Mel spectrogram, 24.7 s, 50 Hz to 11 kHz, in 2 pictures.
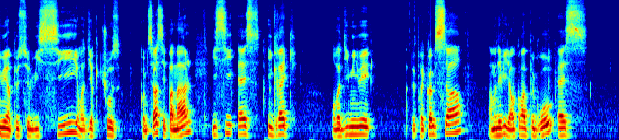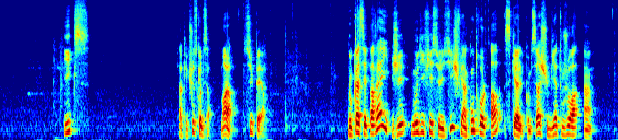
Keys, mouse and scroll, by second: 2.6-4.4 middle drag, 4.4 s, 8.5-9.5 middle drag, 9.5 scroll up 2, 10.9 s, 16.5-21.4 middle drag, 21.4 ctrl+a, 24.1-24.7 middle drag.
